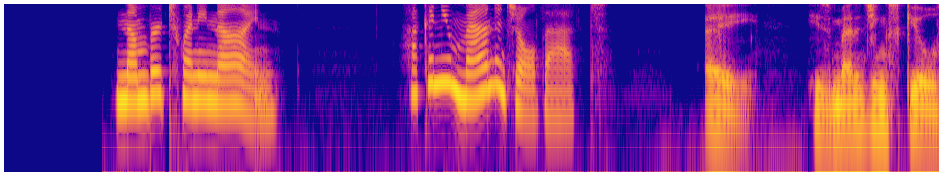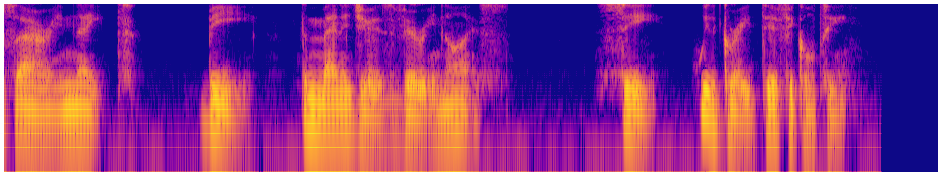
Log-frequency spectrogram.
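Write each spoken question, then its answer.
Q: How can you manage all that?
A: C: With great difficulty.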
